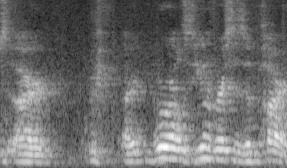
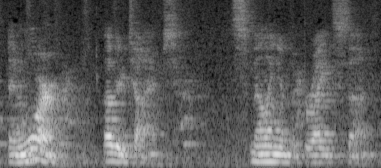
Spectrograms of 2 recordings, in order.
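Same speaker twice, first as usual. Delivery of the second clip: measured recital, settling softer at the close; poetry reading; 4 dB quieter than usual. Acted. Poet reads own poem to the audience, measured recital. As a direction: let the lines unfold with pauses and wind down.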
